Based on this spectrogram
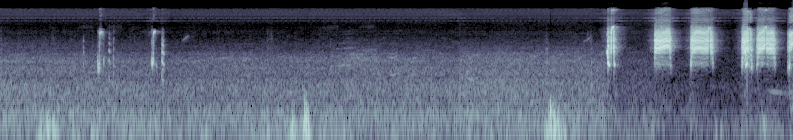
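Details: After several seconds of soft background hiss and scattered faint notes, a black francolin bursts into a rapid series of five grating, buzzy notes.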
